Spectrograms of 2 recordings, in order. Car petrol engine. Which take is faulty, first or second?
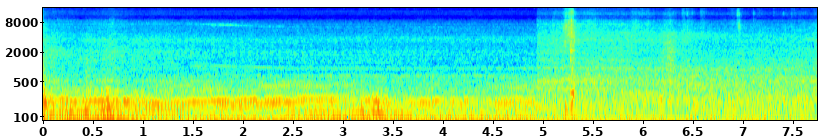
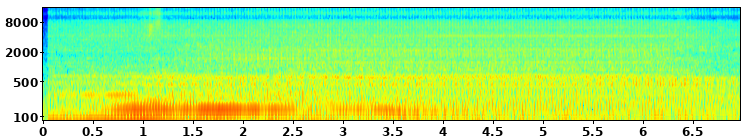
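second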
